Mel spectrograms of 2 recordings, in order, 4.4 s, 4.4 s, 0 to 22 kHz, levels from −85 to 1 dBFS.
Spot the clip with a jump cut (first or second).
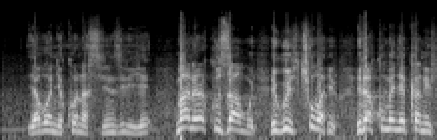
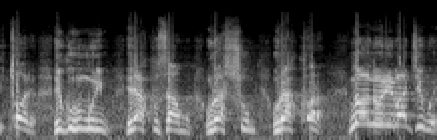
first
